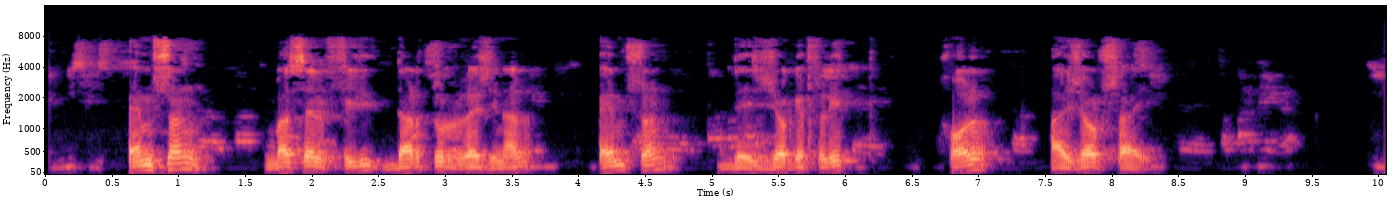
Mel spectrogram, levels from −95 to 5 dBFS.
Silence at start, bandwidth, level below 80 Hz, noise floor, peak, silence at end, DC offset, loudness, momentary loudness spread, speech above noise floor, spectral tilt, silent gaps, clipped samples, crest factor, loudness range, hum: 0.1 s; 8.2 kHz; -54 dBFS; -77 dBFS; -2 dBFS; 0 s; under 0.1%; -17 LUFS; 17 LU; 61 dB; -4.5 dB/octave; none; under 0.1%; 16 dB; 3 LU; none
